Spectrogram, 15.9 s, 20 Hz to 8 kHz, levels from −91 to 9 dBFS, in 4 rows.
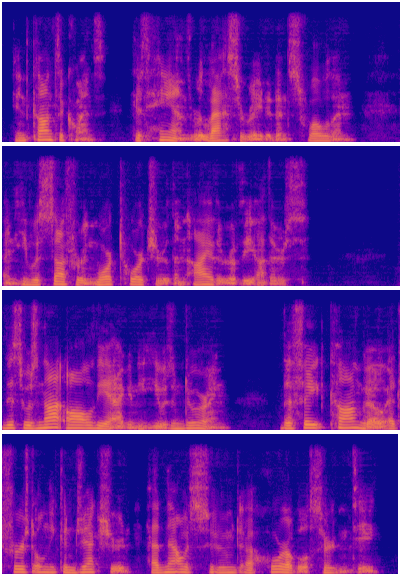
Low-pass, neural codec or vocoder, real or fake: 7.2 kHz; vocoder, 22.05 kHz, 80 mel bands, HiFi-GAN; fake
